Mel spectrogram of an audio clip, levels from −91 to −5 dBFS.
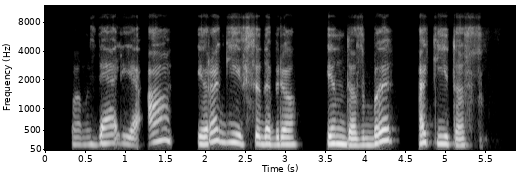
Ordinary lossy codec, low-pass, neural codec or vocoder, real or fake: Opus, 24 kbps; 7.2 kHz; codec, 16 kHz, 16 kbps, FunCodec, trained on Chinese and English, 50 frames a second; fake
